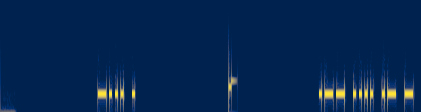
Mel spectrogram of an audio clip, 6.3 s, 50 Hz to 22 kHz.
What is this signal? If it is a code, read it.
Morse code, heard as a keyed tone, about 28 wpm, 700 Hz. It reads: BE WHAT
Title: Top 100 Words Repeated 28wpm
